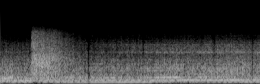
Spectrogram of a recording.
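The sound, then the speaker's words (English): A single gunshot rings out as a major is shot beside a plane preparing to take off. The sharp burst lingers briefly before fading into a steady, loud background rumble that runs throughout. “Did someone shoot?”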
